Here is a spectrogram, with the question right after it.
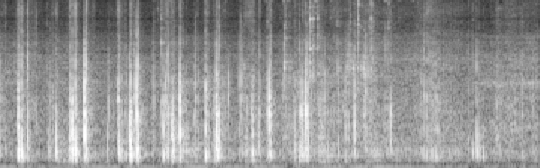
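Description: Long blue fingernails on both hands scratch and tap the front of a medium red soft-leather handbag. The result is a quick, irregular run of dry, crinkly ticks and scrapes with no ring, bright and mostly in the mid-to-high range. The sounds are densest at the start and then thin into softer scratching.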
